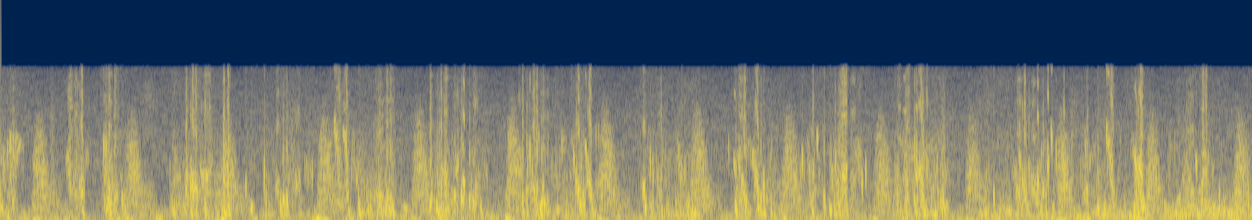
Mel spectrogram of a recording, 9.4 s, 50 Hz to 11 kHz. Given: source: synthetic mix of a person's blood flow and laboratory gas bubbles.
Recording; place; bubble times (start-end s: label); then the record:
Doppler ultrasound of blood flow; subclavian vein
0.00-0.18 s: bubbles
0.48-0.67 s: bubbles
0.74-1.02 s: bubbles
1.26-1.76 s: bubbles
1.82-2.37 s: bubbles
2.46-3.08 s: bubbles
3.20-3.67 s: bubbles
3.88-4.55 s: bubbles
4.78-5.31 s: bubbles
5.44-5.89 s: bubbles
5.97-6.53 s: bubbles
6.69-7.13 s: bubbles
7.35-8.02 s: bubbles
8.08-8.65 s: bubbles
8.71-9.19 s: bubbles
9.32-9.40 s: bubbles
From the record:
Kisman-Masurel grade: 332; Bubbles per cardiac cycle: rolling drumbeat, 9 or more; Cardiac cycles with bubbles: 50 to 99%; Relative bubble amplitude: moderate (0.250 to 0.450); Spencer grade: 3 (all of the cardiac periods contain showers or single bubble signals, but not dominating or overriding the cardiac motion signals); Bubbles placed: anywhere in the cardiac cycle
